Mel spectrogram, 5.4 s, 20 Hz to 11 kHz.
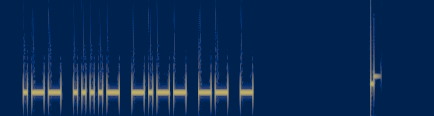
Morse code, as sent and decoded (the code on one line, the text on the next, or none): .-- ....- -.-- -- -
W4YMT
